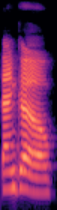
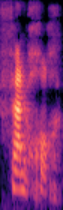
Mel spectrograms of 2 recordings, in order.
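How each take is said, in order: First: The name is pronounced the usual English way. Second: The name is pronounced the Dutch way. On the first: "you can and should pronounce it Van Gogh" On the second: "according to the Dutch, pronounced Van Gogh"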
